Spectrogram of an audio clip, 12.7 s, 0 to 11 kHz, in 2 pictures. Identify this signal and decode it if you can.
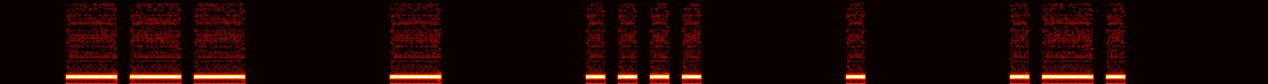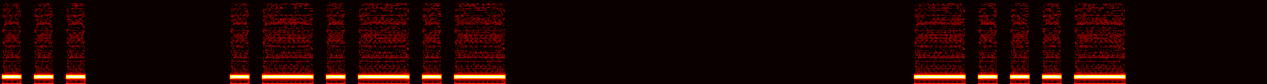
Morse code, heard as a keyed tone, about 15 wpm, spaced as for 8 wpm, 1000 Hz. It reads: OTHERS. <BT>
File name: qotdfiles / 8wpm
